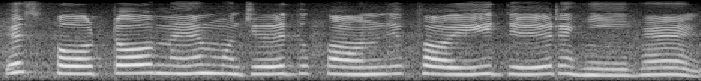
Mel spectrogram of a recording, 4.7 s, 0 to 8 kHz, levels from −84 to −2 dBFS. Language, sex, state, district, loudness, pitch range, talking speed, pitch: Hindi, male, Madhya Pradesh, Katni, -15 LUFS, 255-285 Hz, 115 wpm, 275 Hz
